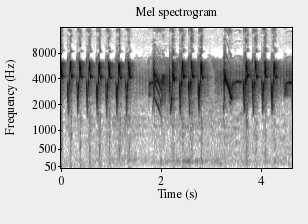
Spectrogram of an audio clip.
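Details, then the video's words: Bar-winged prinia song played as a lure for a caged bird. Quick repeated dropping chirps broken twice by brief twisting, slurred notes, then more chirps in a lively rhythm. "Pancingan Ciblek Semi Gacor Agar Bunyi..!"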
